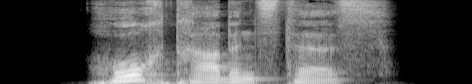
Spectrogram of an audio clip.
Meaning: strong/mixed nominative/accusative neuter singular superlative degree of hochtrabend
- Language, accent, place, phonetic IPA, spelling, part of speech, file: German, Germany, Berlin, [ˈhoːxˌtʁaːbn̩t͡stəs], hochtrabendstes, adjective, De-hochtrabendstes.ogg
